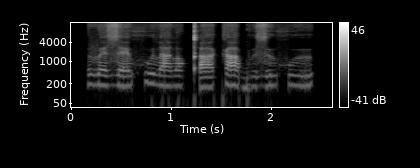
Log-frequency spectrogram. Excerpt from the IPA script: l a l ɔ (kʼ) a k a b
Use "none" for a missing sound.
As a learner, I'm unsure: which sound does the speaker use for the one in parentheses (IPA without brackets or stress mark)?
kʼ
